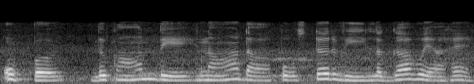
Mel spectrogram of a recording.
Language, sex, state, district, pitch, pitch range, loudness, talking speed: Punjabi, female, Punjab, Kapurthala, 205 Hz, 190-230 Hz, -16 LUFS, 125 wpm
